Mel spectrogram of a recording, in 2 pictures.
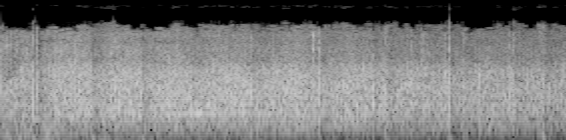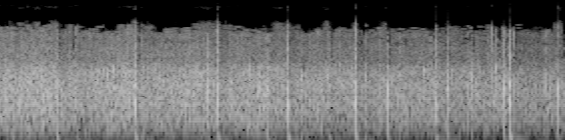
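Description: A church congregation applauds in acclaim of Jesus, a dense, loud wash of many hands clapping continuously, thinning slightly toward the end.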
